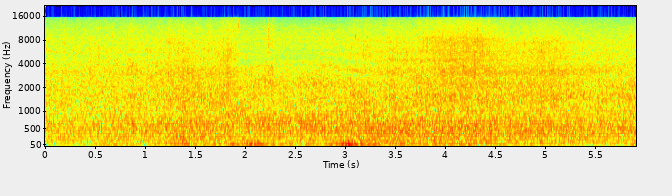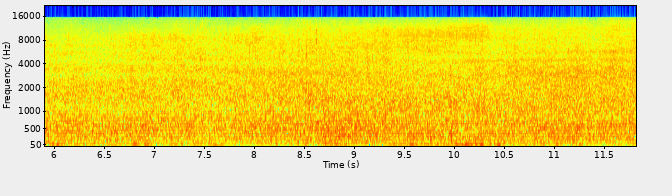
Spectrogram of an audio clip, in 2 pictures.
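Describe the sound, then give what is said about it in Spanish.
Ocean waves break on the shore in a steady, rushing roar of surf that swells slightly now and then, continuous, with a hint of wind and no voices. “Eso sí, si los tienes abiertos, mantente en la pantalla para ver el espectáculo del mar.”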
